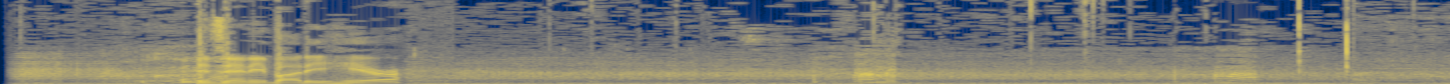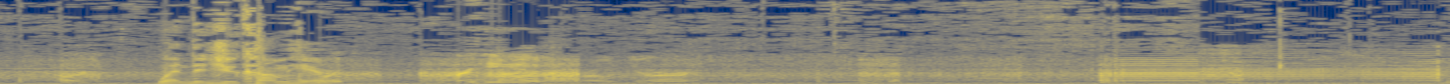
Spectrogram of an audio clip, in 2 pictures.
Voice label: voice box ghost audio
